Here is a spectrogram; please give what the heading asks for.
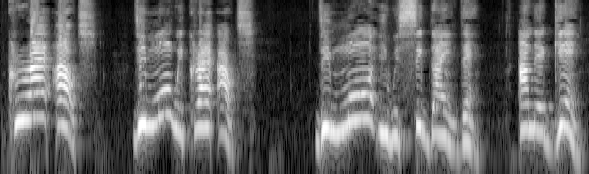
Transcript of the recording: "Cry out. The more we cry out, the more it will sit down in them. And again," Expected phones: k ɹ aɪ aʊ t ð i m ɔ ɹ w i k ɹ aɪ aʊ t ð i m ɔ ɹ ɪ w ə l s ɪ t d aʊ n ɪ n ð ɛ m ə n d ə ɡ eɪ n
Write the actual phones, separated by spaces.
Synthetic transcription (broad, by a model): k ɹ aɪ aʊ t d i m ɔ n w i k ɹ aɪ aʊ t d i m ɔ ɪ w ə s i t d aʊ ɪ n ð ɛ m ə n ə ɡ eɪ n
